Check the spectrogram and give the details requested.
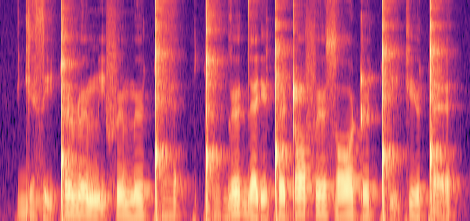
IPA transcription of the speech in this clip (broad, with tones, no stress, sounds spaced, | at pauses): ɡʲ ɛ̤˨ z ḭ˨ ǃ ø˦ ɳ ø˦˨ m ḭ˦ f ø˨ m øː˨ ǃʰ ɛ̤˦ | ǃʰ ɔ̤˨ ɡ øː˦ d̪ ɛ˨ ɾʲ ɘː˨ ǃ ɘ˨ ʈ ɔ˦ f øː˦ z ɔː˨ ʈ ø˨ ǃʰ ḭ˨ kʲ ø˨˦ ǃ ɛ̰˦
